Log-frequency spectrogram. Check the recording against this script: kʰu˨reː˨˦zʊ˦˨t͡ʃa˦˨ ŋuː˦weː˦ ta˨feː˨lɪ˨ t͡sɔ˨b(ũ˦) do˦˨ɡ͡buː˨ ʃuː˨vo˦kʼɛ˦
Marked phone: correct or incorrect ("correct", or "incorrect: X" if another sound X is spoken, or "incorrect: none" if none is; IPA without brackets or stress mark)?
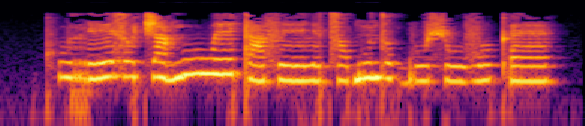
correct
